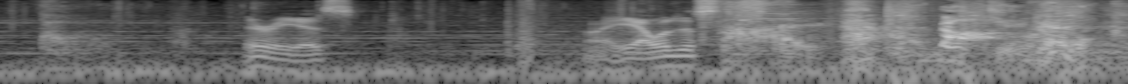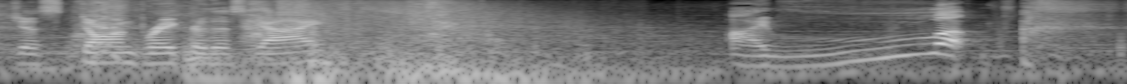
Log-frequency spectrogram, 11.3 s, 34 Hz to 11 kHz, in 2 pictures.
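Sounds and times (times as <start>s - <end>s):
speech: 1.2s - 1.9s, 3.0s - 7.5s, 9.3s - 10.6s
drawn-out wavering vocal groan of a draugr: 3.6s - 7.2s
video game magic sword explosion in a cave: 6.1s - 9.2s.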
